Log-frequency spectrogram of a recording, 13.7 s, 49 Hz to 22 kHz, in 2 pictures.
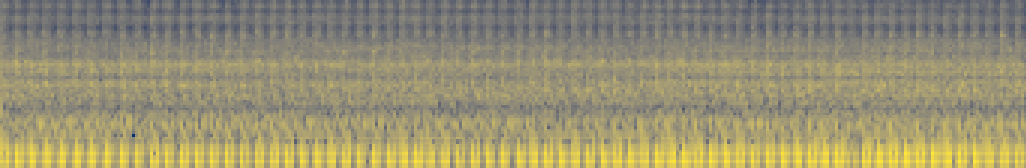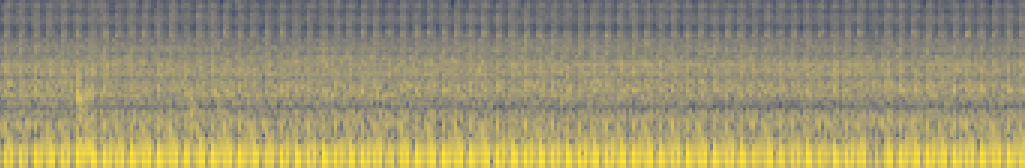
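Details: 2022 Honda Super Cub single at idle: steady light knock about four per second, seemingly from clutch plate area; goes away when revved, returns as rpm settles, hot or cold, starts about a minute after cold start; cause unknown.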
